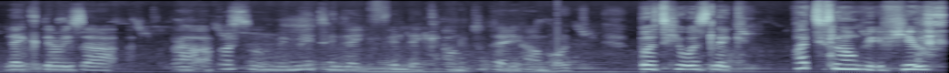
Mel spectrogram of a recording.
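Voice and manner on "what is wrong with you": loud, indignant mock retort; a stranger snapping back at a polite greeting, loud; retold loud challenge. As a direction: throw it back at her loudly, mock-offended. Retold rude reply to humble greeting.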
